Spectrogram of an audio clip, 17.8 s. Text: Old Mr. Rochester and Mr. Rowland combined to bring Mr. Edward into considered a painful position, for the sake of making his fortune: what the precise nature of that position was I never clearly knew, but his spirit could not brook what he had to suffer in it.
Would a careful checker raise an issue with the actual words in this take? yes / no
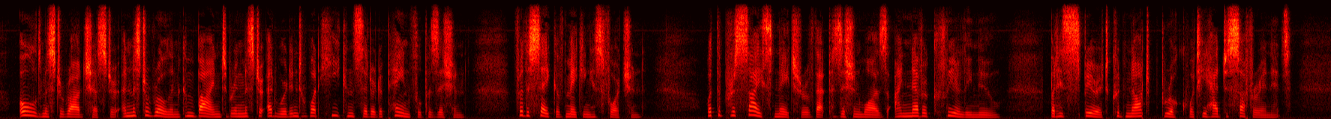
yes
